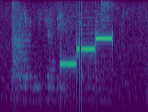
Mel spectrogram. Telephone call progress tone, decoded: special information tone

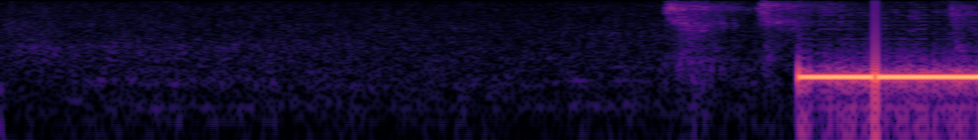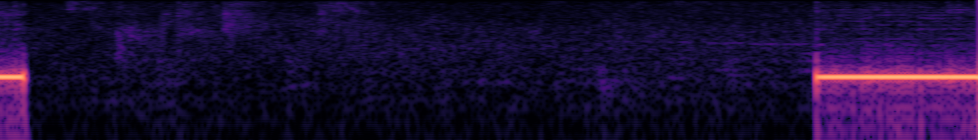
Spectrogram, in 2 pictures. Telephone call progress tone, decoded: ringback tone

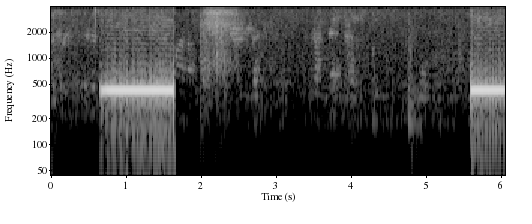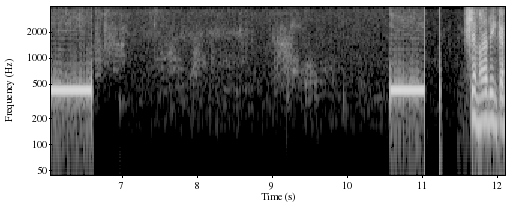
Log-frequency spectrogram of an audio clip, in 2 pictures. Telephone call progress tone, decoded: ringback tone

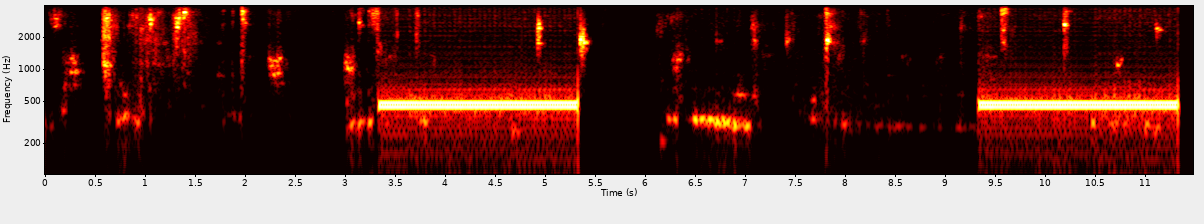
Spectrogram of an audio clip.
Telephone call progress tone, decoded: ringback tone

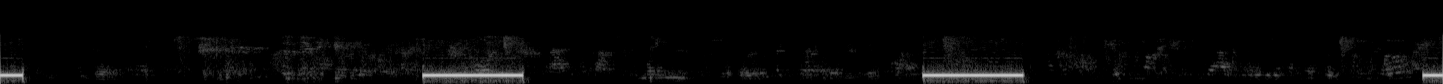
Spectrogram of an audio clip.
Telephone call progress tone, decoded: ringback tone

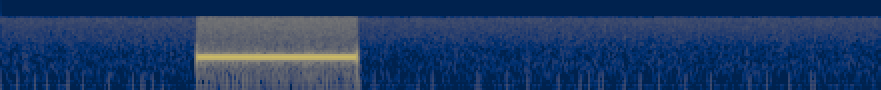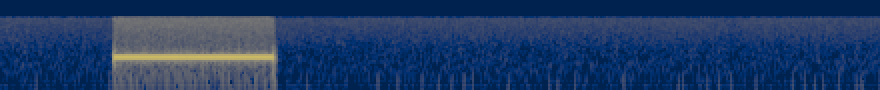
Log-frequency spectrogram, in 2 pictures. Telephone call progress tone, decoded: ringback tone

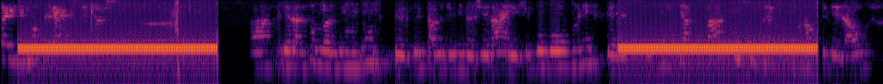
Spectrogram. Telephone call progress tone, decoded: ringback tone

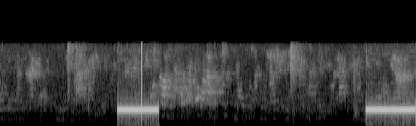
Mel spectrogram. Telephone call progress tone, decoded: ringback tone

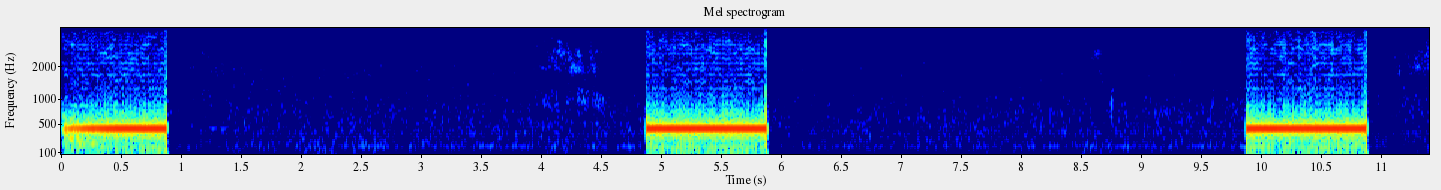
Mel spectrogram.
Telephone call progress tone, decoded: ringback tone

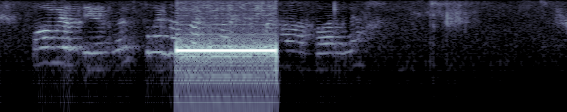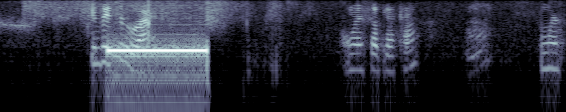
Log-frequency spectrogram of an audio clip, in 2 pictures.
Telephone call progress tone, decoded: ringback tone

